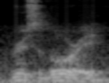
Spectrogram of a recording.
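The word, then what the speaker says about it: Ruusuvuori: But look, Dzuma beat Rusevori 2-0.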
